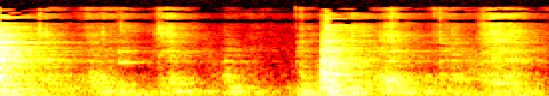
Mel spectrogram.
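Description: Metal scraping as grilled meat is pushed along a long metal skewer with a utensil, with a sharp click at the start and a knock about a second in.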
